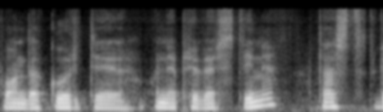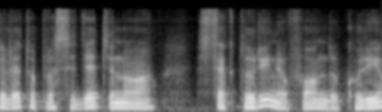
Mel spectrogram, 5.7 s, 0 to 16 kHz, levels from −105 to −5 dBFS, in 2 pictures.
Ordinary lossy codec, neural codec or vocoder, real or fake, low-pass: Opus, 16 kbps; codec, 24 kHz, 1.2 kbps, DualCodec; fake; 10.8 kHz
